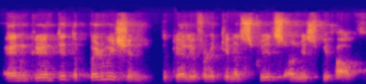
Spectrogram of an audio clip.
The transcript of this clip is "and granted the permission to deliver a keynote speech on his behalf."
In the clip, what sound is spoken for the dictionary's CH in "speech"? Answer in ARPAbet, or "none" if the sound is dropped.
S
